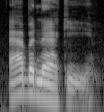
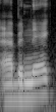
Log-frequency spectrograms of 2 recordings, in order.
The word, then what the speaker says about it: Abenaki: is telling me next Abenaki or a banach Abenaki I believe that's correct noun 1721 one a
